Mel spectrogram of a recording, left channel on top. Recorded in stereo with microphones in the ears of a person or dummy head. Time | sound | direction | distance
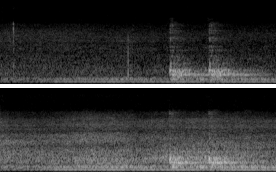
1.7 | tapping | 50° right (ahead or behind) | 3 m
